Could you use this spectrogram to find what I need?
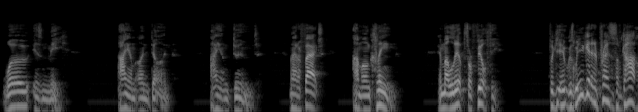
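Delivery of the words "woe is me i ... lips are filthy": low, slow, hushed despair; stricken confession. Acted. Isaiah in God's presence confesses his uncleanness, stricken. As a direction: confess it haltingly, weighed down with dread. Acts out Isaiah undone before God.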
